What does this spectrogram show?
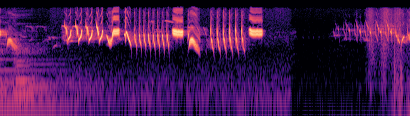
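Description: Cartoon bird singing in bursts of rapid high chirps and trills, with a short pause a little past the middle. Background music fades out in the first second.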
